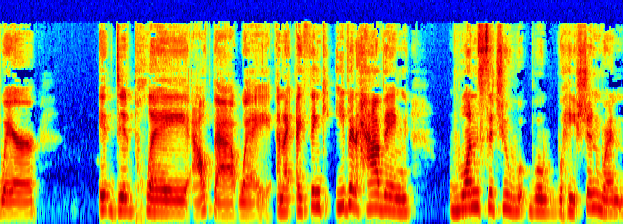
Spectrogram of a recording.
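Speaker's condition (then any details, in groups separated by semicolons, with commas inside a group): Stuttering; variable stuttering, formerly preoccupied with which words would be easier to say, helped by stuttering community; amount of stuttering, feeling stuck and physical tension fluctuate, stutters openly; prolonged sounds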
